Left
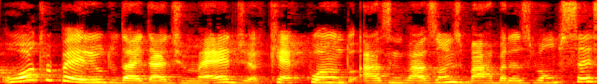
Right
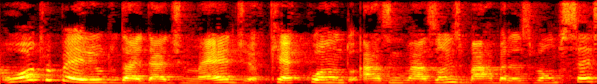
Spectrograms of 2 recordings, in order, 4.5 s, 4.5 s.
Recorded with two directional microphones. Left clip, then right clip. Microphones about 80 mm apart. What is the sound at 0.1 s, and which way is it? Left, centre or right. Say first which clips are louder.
A woman's voice: left 4 dB; right.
